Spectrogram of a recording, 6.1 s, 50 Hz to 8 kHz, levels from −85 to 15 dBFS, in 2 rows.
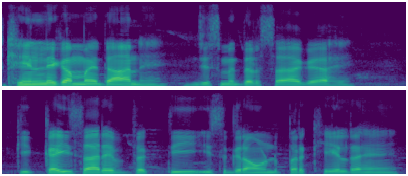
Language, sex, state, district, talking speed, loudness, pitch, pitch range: Hindi, male, Uttar Pradesh, Lucknow, 180 wpm, -20 LUFS, 135 Hz, 125-145 Hz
